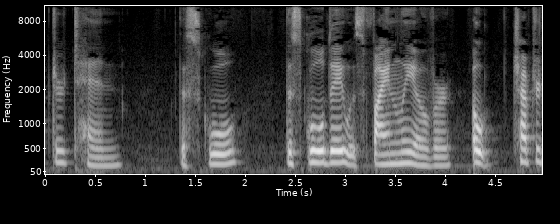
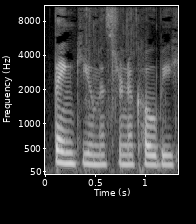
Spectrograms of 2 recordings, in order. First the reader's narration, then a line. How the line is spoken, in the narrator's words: he said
